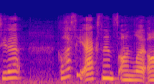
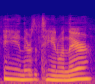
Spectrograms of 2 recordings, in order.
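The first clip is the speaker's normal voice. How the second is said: ordinary talk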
